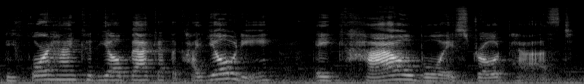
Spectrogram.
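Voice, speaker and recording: At library storytime, a woman reads a children's picture book aloud with expression, pausing for asides about the pictures. Her mid-range voice has a creaky quality, and soft music plays under a rough recording.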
